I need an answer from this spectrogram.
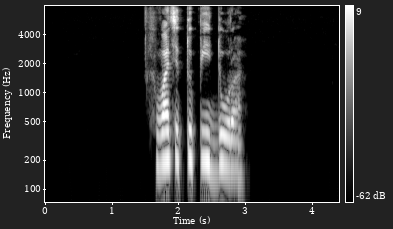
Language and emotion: Russian, angry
